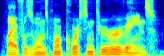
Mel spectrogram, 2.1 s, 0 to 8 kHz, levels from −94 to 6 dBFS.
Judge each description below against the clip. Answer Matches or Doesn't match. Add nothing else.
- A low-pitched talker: Matches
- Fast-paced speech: Matches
